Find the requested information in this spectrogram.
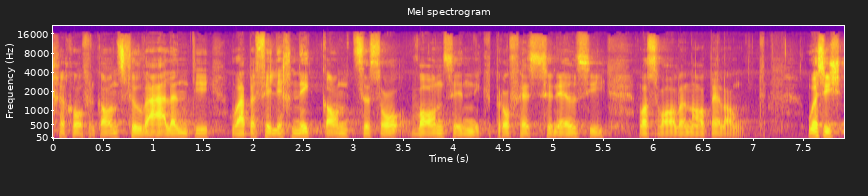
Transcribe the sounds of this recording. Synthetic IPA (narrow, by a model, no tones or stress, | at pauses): χəχoːfʏɾɡ̥ɑnt͡sfiwvæːləndi | ʋoæb̥əfɪlɪχnɪt̚ɡ̥ɑnt͡səsoːvɑːnsɪnːɪɡprɔfɛsjɔnɛlsiʋɑsʋɑ̰ːlənɑːb̥ɛlɑ̰ŋt | ʊəsɪʃ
